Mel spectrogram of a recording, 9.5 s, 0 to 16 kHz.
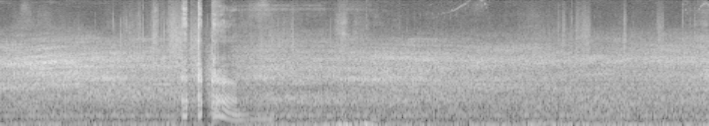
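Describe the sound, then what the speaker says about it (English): A China Eastern Boeing 777 at Gatwick Airport produces a strong, continuous jet engine rumble, with a brief sharp burst of sound early on before the roar settles and carries on steadily. "But China Eastern 777, there she is there"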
